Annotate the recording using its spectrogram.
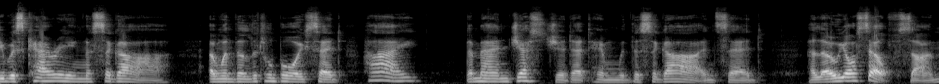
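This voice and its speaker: The recording is very clean, with a silent background. A man talks at a fairly slow pace with lively intonation. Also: medium pitch for a man. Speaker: audiobook narrator. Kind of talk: short story audiobook reading.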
